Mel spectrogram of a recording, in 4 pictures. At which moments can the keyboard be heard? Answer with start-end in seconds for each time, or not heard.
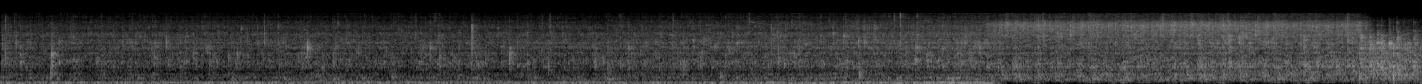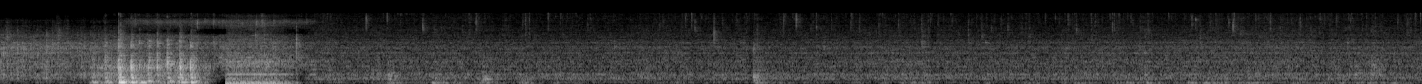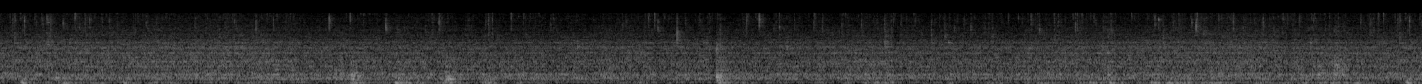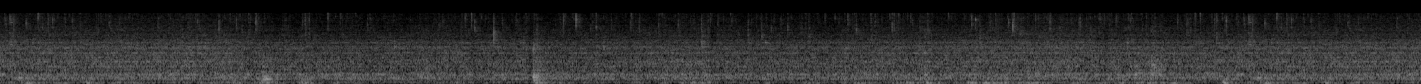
11.9-17.2.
